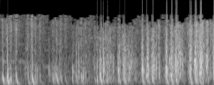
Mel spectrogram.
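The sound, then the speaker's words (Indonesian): A horse, ridden at full speed toward the back gateway of a palace compound, gallops in a fast, steady rhythm of heavy hoofbeats, the pounding loud and continuous throughout with no voices over it. “Mahisa Pawagal melarikan kudanya menuju pintu gapura belakang. Binatang itu berlari kencang bagaikan terbang.”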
